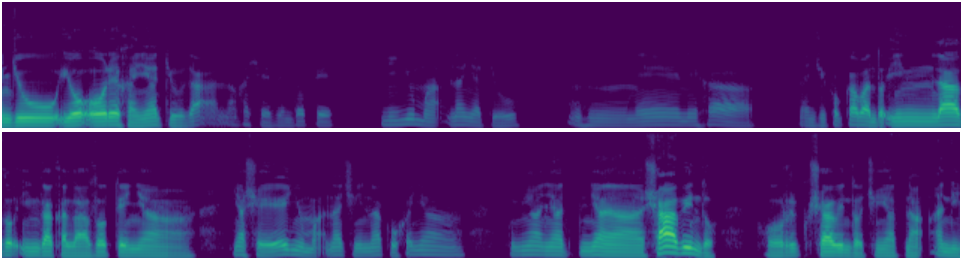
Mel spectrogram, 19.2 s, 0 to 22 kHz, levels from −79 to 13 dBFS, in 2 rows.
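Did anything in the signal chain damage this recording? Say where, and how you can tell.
Yes. Zipper noise comes from a digital gain stage, likely one updating its level once per processing buffer without interpolation. Ticking rides on the speech at 1.66–2.05 s (falling about 20 dB, just before "ja xeedendo te"), 8.02–8.83 s (rising about 20 dB), 11.14–11.95 s (falling about 10 dB, after "lado ingaka lado teña") and 14.68–15.49 s (rising about 10 dB). Each jump is 3 dB, at roughly 20, 10, 4 and 4 steps per second. The waveform envelope shows staircase edges, and the spectrogram shows thin full-height vertical lines at each step.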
